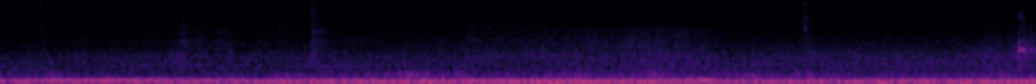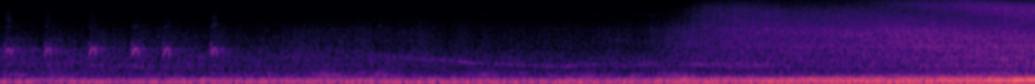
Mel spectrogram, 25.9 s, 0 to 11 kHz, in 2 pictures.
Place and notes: Colorado Springs, CO, USA - Blizzard, Sirens & Footsteps
Recorded with a pair of DPA 4060s and a Marantz PMD661.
